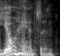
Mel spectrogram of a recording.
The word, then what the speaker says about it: Johansson: she's your hand or scandinavian it would be johansen all right all right oh she's she's rushing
